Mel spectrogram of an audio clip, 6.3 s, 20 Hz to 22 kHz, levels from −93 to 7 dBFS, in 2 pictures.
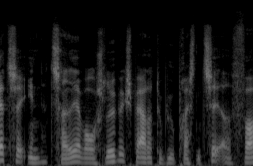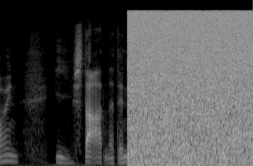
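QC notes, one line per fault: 4.76 to 6.33 s, samples built from the wrong bytes: right after "hende i starten af", the reader misassembles each sample's bytes, so the rapidly changing low-order bits land in the high-order position. The speech turns into loud, harsh broadband noise that runs to the end of the clip.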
